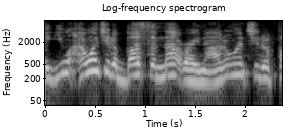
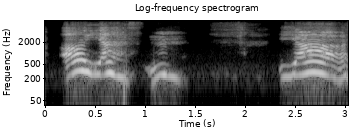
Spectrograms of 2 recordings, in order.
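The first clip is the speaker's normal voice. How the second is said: very slow, loud, drawn-out faked pleasure moans; 3 semitones higher, 5 dB louder than usual. Mocking a partner who fakes it to look pretty: imitating a woman faking pleasure. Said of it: "if she's coming like this".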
